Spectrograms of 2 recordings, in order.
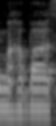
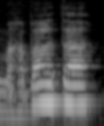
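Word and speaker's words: Mahabharata: just some people say Mahabharat some people say mahabarata um it's it's with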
